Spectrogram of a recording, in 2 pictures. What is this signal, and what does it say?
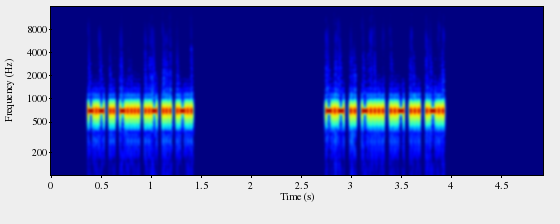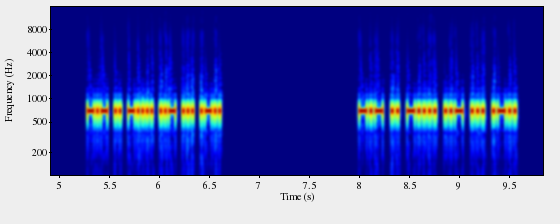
Morse code, heard as a keyed tone, about 65 wpm, 700 Hz. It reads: KI6USL KI6USL KI6USL KI6USL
